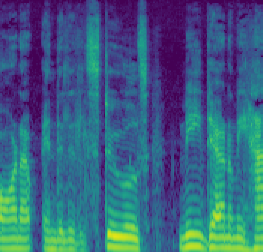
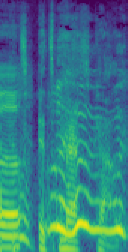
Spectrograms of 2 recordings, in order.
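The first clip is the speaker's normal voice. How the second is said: giggling through the word; laughing; 6 dB louder than usual. Real, not acted. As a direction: laugh it out mid-sentence. Laughing at the memory.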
